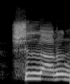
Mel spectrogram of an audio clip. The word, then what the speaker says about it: 신라: 이렇게 발음해야 되는 거예요 신라는 신하고 라를 자를 수 있어요 못 자르죠 그러니까 어떻게 발음해야 돼요 신라 이렇게 발음해야 되는 거예요 자 그래서 선능 이걸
